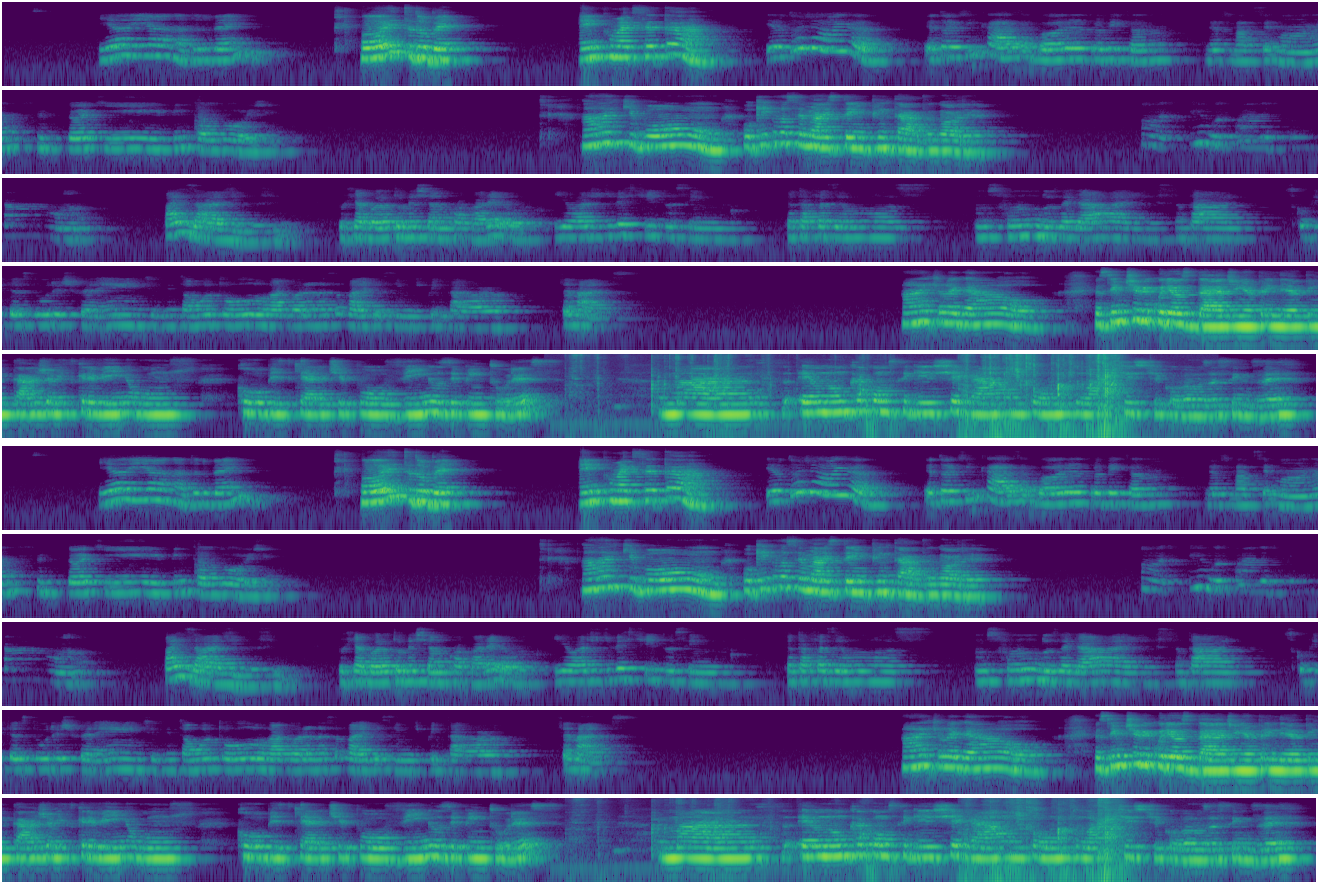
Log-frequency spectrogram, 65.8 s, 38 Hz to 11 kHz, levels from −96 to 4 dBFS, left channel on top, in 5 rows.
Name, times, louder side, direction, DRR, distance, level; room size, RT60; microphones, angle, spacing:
voice 1, 1.0-2.6 7.6-8.8 9.2-11.7 12.0-15.9 24.5-27.2 27.9-29.2 29.7-33.7 34.2-35.3 36.0-38.7 39.3-44.5 45.1-45.5 58.7-58.9 59.1-59.3, right 1 dB, 85° right, 2 dB, 0.9 m, -38 dB
voice 2, 3.3-4.5 5.8-7.1 19.0-23.0 48.5-54.5 55.0-58.0 59.2-65.6, equal, 5° right, -5 dB, 1.3 m, -25 dB
sound 1, 58.3-58.6 59.1-60.6 61.0-61.6 62.2-64.1, left 5 dB, 85° left, 0.6 m, -33 dB
5.0 x 2.7 x 3.7 m, 0.66 s
head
